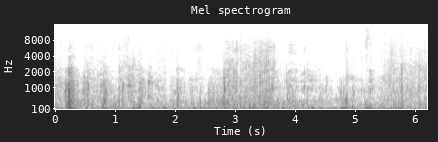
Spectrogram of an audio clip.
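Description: A person chewing a piece of communion bread close to the microphone: faint, irregular small crunches.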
